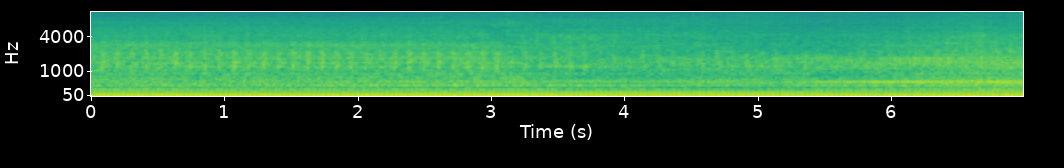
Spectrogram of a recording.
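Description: Even idle with a steady, rapid knock about three per second sitting over the engine; the source of the knock is unclear.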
